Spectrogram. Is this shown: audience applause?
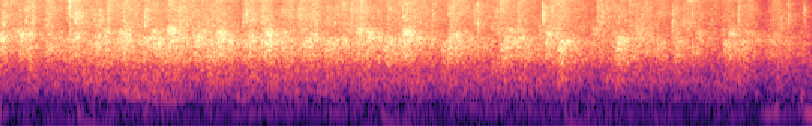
yes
